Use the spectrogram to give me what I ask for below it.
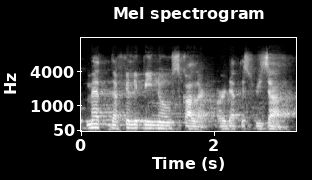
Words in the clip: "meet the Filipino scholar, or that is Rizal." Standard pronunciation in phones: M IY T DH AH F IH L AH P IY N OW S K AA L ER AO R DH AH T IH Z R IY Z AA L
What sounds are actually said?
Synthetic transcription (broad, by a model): M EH T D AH F IH L AH P IY N OW S K AA L ER AO R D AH T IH S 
